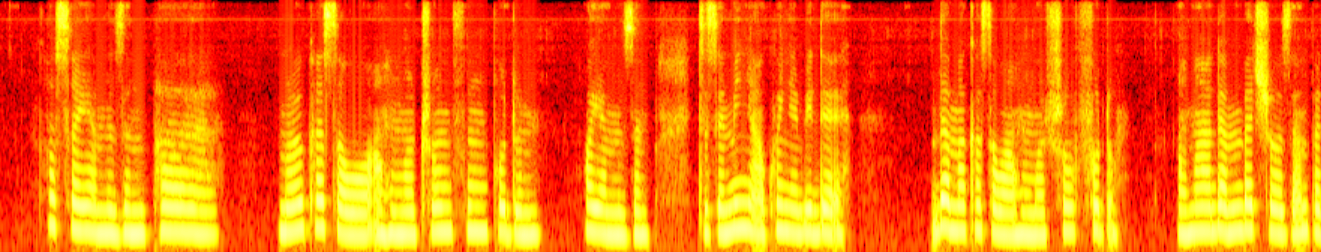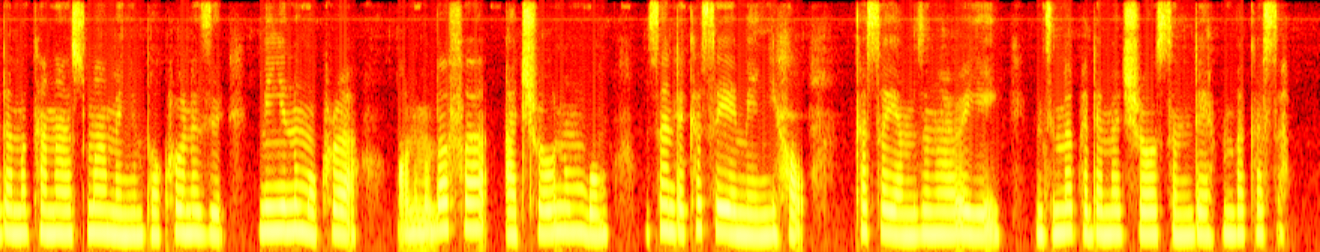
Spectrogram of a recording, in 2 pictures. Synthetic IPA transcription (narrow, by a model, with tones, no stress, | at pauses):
kʰa˦sa˨jɛ˨mɪ˨zɪ̃˨npʰa˦˨ | mɪ̃˨ɾkʰa˦sa˨wɔ˨a˨ɦũ˨mã˨tʰɾʊ̃˦m˦fʊ̃˦m˦pʰɔ˦dʊ̃˨n | ɔ˦jɛ˨mɪ̃˨zɪ̃˦n˨tʰɪ˨sɛ˨mĩ˦ɲã˨a˨kʰʊ˦ɲã˨bi˦dɛ˦ | dɛ˦mɪ̃˦kʰa˦sa˨wɔ˨a˨ɦũ˨mã˨tʰɾʊ̃˦fʊ˦dʊ˨ | a˨nãː˦dɛ˦m̩˦bɛ˦t͡ɕʰɪ˨ɾɛ˦wɔ˨sa˨m̩˦pʰɛ˨dɛ˦mɪ̃˦kʰã˦nã˦a˨sʊ˦mã˦mæ̃˨ɲĩ˨m˨pʰa˨kʰʊ˦ɾɔ˦nʊ̃˦d͡zɪ˦ | mĩ˦ɲĩ˦nʊ̃ː˦ʊ̃˨kʷʰʊ˦ɾa˦˨ | ɔ̰˨nʊ̃˨mʊ̰̃˨bɛ˦fa˦a˨t͡ɕʰɪ˨ɾɛ˦wnʊ̃˦m̩˦bõ˨mɔ˨sɛ̃˦n˦dɛ˨kʰa˦sa˦jɛ˨m̃˨ɲĩ˦ha̰˦˨w | kʰa˦sa˨jɛ˨m̩˨d͡zɪ˦na˦ɾa˦jɛ̰˨jḭ˨ | n̩˨tʰɪ˦m̩˦ɛ˦pʰɛ˨dɛ˦mɛ̃˦t͡ɕʰɪ˨ɾɛ˦wsɪ̃˨ndɛ˦m̩˦bɛ˦kʰa˦sa˨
